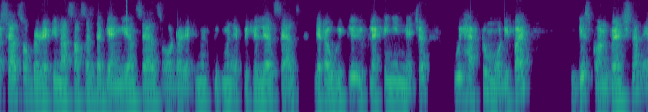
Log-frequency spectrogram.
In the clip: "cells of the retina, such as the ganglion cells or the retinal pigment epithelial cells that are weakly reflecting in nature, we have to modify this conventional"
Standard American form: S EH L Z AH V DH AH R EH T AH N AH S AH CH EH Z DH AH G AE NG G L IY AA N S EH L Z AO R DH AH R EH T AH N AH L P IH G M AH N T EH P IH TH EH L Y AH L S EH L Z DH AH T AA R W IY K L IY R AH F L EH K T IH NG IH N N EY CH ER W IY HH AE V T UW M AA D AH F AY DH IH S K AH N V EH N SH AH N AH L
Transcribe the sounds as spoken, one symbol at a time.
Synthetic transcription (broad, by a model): S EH L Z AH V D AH R EH T AH N AH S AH S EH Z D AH G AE NG G L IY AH N S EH L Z AO R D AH R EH T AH N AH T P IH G M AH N EH P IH T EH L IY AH L S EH L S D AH T AA R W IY K L IY R AH F L EH K T IH NG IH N N EY CH ER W IY HH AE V T UW M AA D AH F AY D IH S K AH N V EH N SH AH N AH L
